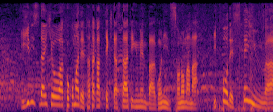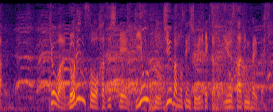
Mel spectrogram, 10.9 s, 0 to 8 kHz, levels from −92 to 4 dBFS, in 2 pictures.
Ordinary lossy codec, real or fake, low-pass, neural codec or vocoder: none; real; 7.2 kHz; none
